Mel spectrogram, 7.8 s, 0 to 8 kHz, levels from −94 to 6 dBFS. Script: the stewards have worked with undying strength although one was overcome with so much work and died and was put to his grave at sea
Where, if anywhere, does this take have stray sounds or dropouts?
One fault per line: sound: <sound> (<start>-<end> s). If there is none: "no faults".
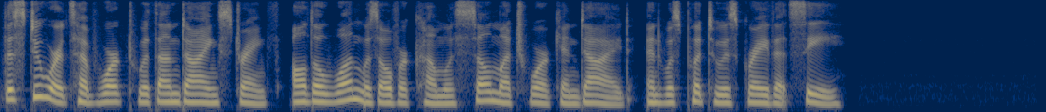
no faults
